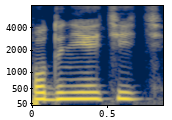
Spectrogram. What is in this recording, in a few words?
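"podnietiť", Slovak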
